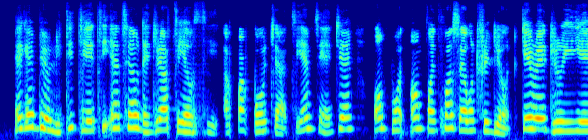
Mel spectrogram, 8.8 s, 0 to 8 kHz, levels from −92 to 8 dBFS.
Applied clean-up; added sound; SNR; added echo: neural mask model DeepFilterNet 3.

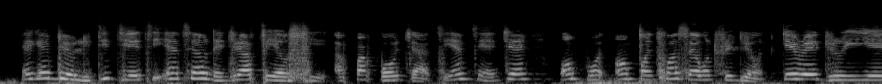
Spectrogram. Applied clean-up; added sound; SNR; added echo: none; Rain; 17 dB; reverberation time 0.1 s.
